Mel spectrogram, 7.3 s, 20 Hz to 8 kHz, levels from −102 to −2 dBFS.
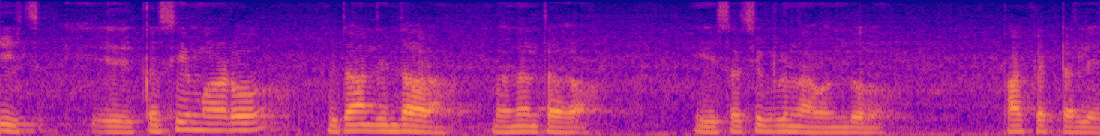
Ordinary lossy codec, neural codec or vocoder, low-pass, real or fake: none; codec, 16 kHz, 8 kbps, FreqCodec, smaller model; none; fake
